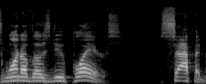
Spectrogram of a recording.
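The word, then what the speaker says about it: Capan: of those new players sappin I should say is how you properly pronounce his name you probably do recognize the name once I pronounce it correctly because he made news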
